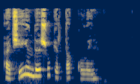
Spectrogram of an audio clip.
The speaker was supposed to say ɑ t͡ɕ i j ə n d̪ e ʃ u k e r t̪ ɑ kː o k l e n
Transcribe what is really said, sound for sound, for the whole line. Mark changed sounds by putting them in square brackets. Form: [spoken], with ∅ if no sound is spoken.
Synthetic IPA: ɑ t͡ɕ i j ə n d̪ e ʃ u k e r t̪ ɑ kː o [∅] l e n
